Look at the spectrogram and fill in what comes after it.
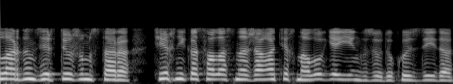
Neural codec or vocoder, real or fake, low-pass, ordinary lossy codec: none; real; 5.4 kHz; none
